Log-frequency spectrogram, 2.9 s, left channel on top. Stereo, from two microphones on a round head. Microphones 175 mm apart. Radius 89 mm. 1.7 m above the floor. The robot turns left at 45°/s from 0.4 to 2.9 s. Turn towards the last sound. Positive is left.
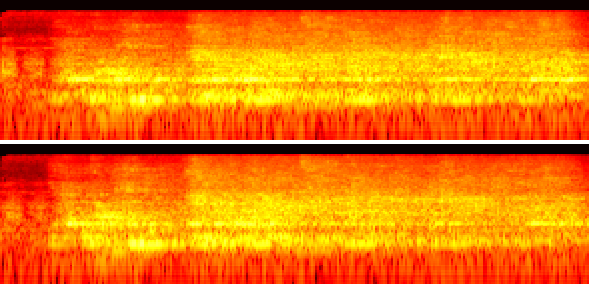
turn(degrees=145)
